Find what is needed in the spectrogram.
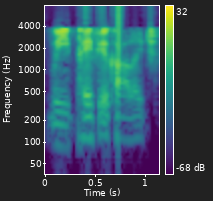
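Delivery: ordinary delivery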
